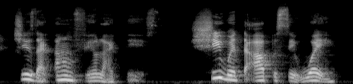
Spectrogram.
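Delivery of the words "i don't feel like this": hushed, quiet half-whisper. Retelling what a girl said before walking away: imitating a half-whisper. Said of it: "I heard her whispering".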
